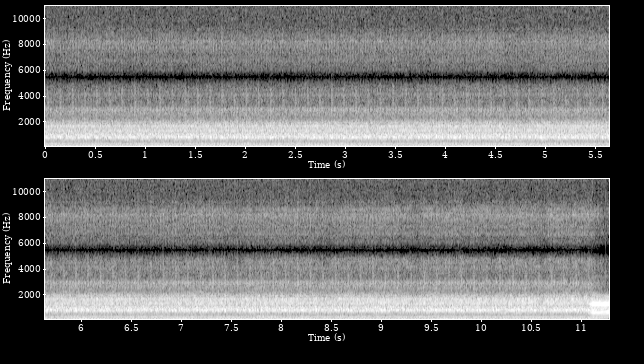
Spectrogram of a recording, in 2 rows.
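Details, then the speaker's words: Mercedes 190SL with Solex carburettors, idle mixture screws being adjusted; steady idle with a slightly uneven beat and an occasional stumble as revs sag, as the mixture screw is set too far out. "these are very sensitive since we have these machines now you hear that stumble"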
